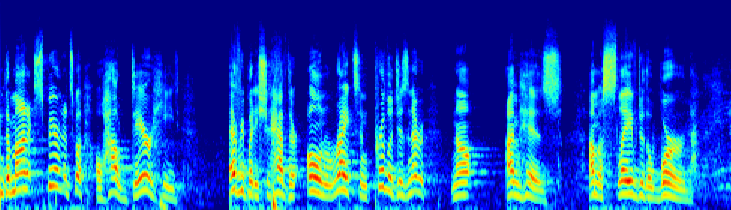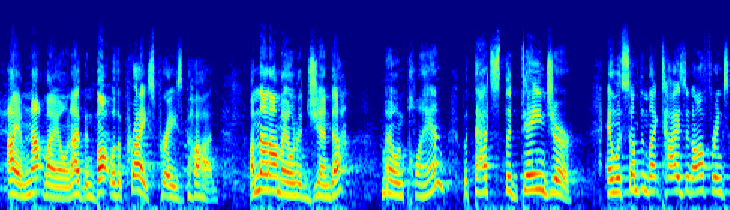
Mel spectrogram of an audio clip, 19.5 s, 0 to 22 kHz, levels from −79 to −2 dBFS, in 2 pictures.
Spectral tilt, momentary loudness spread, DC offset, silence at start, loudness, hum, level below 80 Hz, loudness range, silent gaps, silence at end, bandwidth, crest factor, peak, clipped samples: -3 dB/octave; 11 LU; under 0.1%; 0 s; -21 LUFS; none; -48 dBFS; 4 LU; none; 0.05 s; 14 kHz; 18 dB; -2 dBFS; under 0.1%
